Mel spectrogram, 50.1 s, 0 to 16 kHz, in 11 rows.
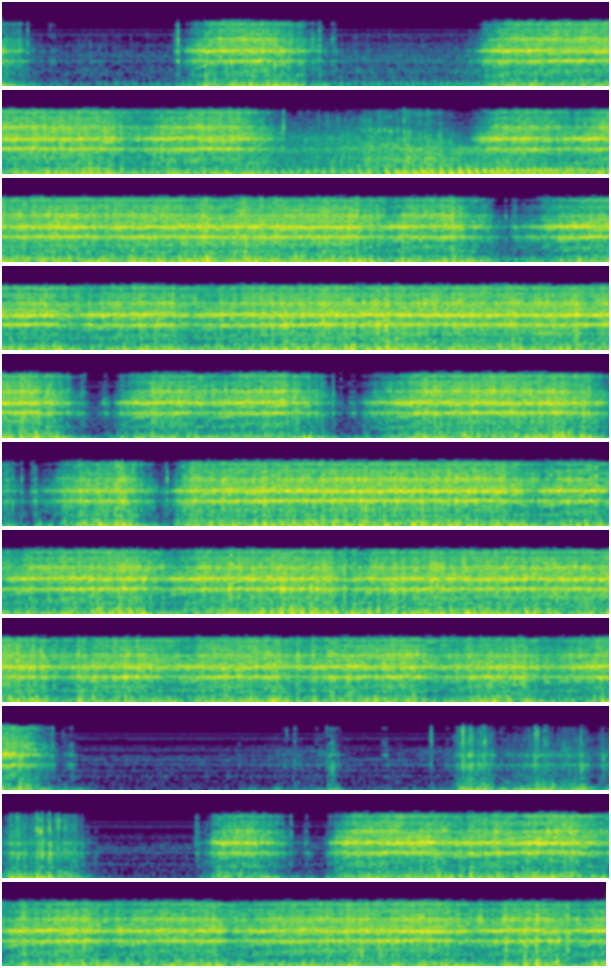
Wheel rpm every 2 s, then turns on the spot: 30, 60, 120, 40, 150, 110, 120, 140, 130, 60, 90, 80, 150, 130, 130, 150, 120, 130, 30, 10, 10, 70, 120, 120, 140.
40-42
